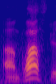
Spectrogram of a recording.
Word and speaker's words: Gloucester: and also The Bishop of Gloucester. – Y también el Obispo de Gloucester. – Gloucester, that's how you say it.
